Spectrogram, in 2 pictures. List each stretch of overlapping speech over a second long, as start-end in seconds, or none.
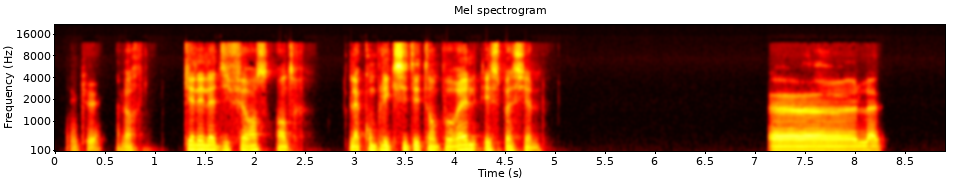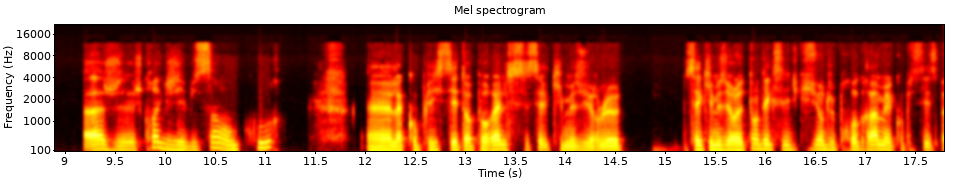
none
